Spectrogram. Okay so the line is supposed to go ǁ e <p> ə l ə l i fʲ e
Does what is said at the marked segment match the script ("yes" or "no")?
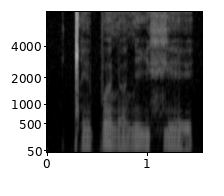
yes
